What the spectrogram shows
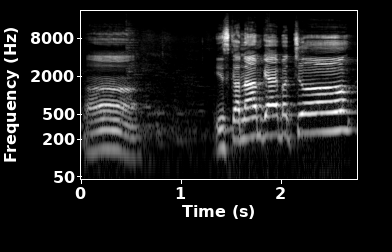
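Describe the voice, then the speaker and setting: Teaching biology with a high, fairly bright voice and big swings in pitch, a man quizzes his class and answers his own questions. His chalk-and-talk lesson relies on call-and-response, with drawn-out, emphasized terms spelled letter by letter.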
